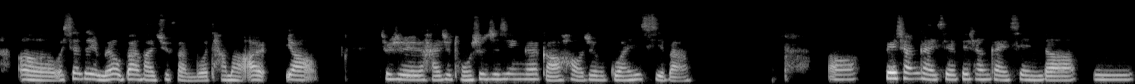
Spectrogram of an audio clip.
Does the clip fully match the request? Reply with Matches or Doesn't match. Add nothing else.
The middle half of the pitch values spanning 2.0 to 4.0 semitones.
Matches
